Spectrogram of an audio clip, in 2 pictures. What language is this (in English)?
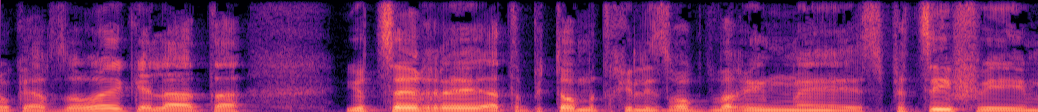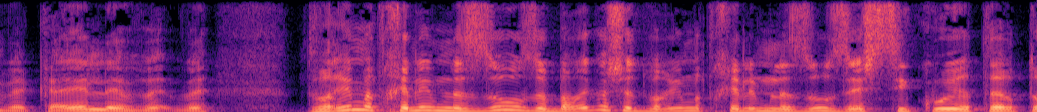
Hebrew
